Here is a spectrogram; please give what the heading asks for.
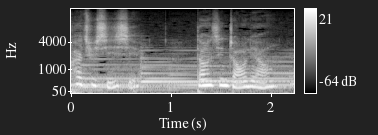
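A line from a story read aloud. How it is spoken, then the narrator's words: Soft, gentle voice. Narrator (Chinese): 柔声说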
